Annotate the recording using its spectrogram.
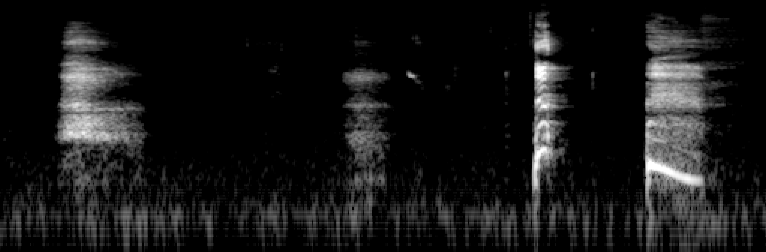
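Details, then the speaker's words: Hiccups in an adult, a short burst after none for a long time: sharp, abrupt inhaled hiccup sounds with short gasps, repeating irregularly about once a second. "Oh my goodness, did I stop hiccuping? Are my hiccups done? Don't count your hiccups before they hatch."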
